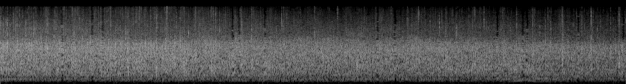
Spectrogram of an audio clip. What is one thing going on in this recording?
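A large crowd claps and applauds steadily.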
